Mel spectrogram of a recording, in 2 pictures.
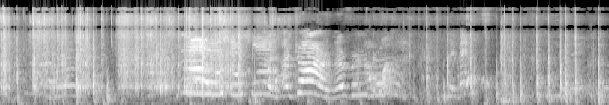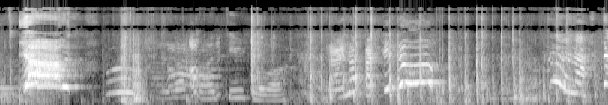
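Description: Young children's voices talking and exclaiming. There is a short, loud burst of noise about halfway through.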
